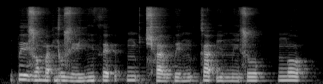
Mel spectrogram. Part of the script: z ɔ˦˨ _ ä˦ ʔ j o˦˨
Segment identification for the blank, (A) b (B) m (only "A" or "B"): B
